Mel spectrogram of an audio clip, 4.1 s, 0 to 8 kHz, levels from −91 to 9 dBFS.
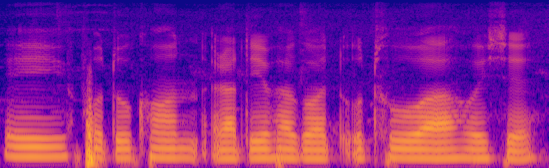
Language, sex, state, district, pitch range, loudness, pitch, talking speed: Assamese, male, Assam, Sonitpur, 115-120 Hz, -19 LUFS, 115 Hz, 85 wpm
